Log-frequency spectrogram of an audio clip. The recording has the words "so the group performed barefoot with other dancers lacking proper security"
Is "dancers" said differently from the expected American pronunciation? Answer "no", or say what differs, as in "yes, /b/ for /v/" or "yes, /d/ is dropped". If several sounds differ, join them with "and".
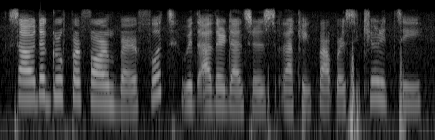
yes, /s/ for /z/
